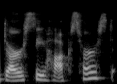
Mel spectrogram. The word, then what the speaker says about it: Darci Hawxhurst: I'm on Facebook and Instagram just under my name, Darci Hawxhurst. And should I spell that? Yeah, it's kind of a doozy. So it's DarciHawxhurst.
